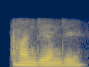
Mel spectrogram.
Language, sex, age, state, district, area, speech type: Punjabi, male, 18-30, Punjab, Fazilka, urban, conversation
